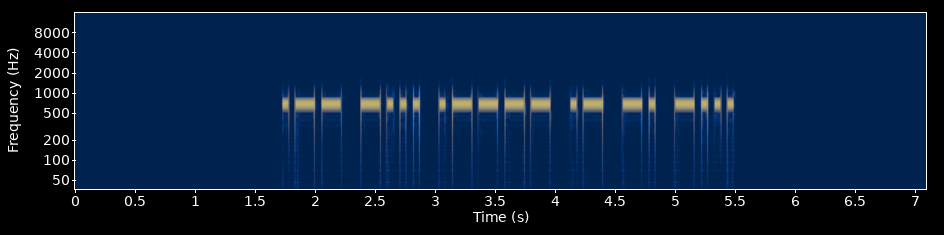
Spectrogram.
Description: Morse code, heard as a keyed tone, about 22 wpm, 700 Hz. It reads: WB1ANB
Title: USA Call Signs - 6 Characters - Repeated 3x - 22wpm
